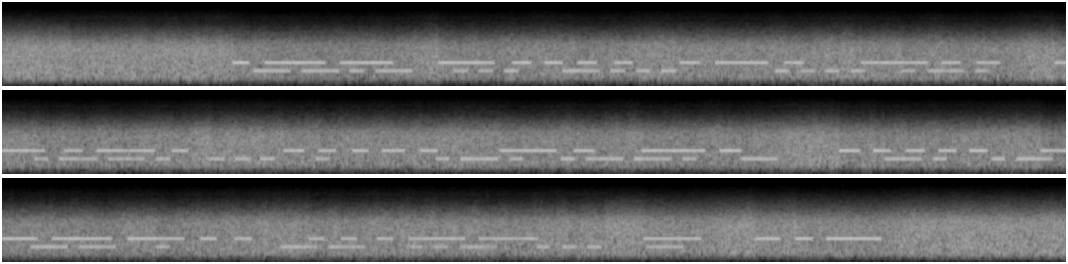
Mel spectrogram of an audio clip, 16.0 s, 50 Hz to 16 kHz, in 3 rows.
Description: Morse code, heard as two keyed tones, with heavy radio static. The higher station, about 14 wpm, 1090 Hz: W6RDC 5NN 583 TU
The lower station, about 19 wpm, 630 Hz: QSB HR PSE RPT NAME MUST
